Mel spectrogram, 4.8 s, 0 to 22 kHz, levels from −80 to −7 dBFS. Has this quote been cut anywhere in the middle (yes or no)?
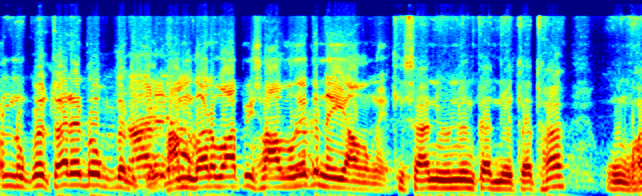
yes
